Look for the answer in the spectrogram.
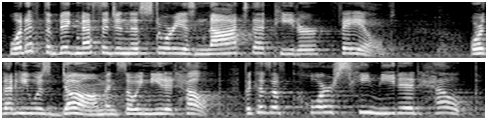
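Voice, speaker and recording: A woman's voice: high voice, steady tone, a little slow, sharp tone. A woman pastor preaching a reflective sermon, asking many questions and acting out the quoted lines. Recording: long reverb of a large hall.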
